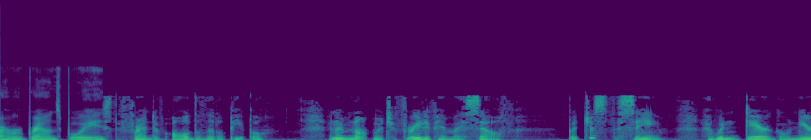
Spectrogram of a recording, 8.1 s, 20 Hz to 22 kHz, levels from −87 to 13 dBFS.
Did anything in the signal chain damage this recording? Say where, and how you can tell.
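Yes. From 1.02 s to the end of the speech, the stream drops to a lower-bitrate version, an adaptive stream at a lower bitrate. The change is abrupt but gapless. Above 6.9 kHz the spectrum goes empty, and coding artefacts thicken. The stage is the network feeding the codec: throughput fell, so the player switched renditions mid-stream. The band limit fits an AAC-LC encode at around 24 kbit/s, down from something near 96 kbit/s earlier.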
